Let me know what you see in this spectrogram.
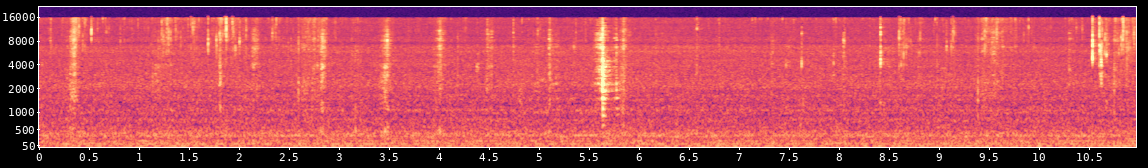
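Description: Someone eating rice and chicken soup: soft, scattered chewing clicks and smacks, with one sharper click about five and a half seconds in, over a steady low hum.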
